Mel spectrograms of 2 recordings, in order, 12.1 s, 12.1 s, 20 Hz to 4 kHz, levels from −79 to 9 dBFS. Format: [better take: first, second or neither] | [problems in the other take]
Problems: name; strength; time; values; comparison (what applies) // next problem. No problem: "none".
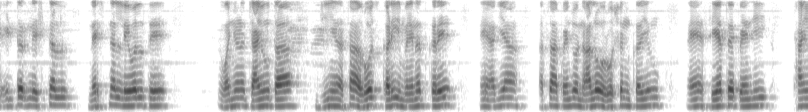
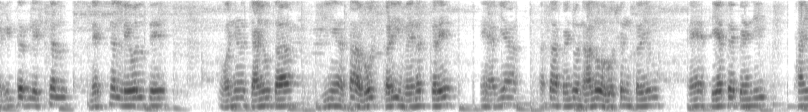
first | background sound (Drum kit); 19 dB below the speech // room echo; dies away in 0.3 s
